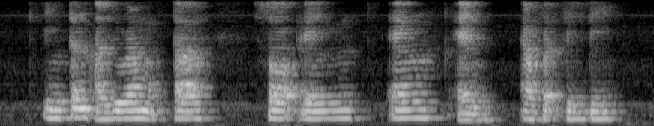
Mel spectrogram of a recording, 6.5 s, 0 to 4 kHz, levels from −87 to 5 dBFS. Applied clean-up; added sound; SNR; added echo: none; none; none; reverberation time 0.3 s.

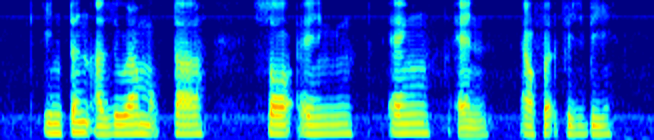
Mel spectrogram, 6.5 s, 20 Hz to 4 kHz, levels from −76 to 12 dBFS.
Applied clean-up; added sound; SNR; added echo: none; none; none; none.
